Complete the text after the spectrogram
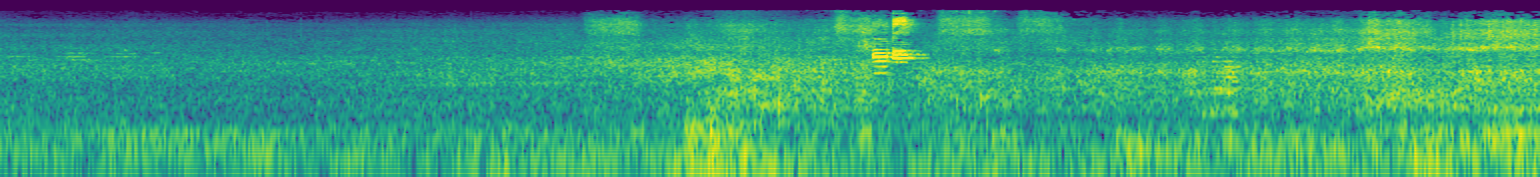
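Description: Traffic rumbles past on a street outdoors.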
